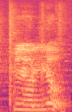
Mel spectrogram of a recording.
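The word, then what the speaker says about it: Cthulhu: registrarlo las letras humanas, se podría interpretar como algo parecido a clunu, donde la primera sílaba se pronuncia de forma gutural y muy opaca. La u es como la de la palabra inglesa full y la primera sílaba no suena muy distinto de clul porque la h representa la opacidad butural.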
